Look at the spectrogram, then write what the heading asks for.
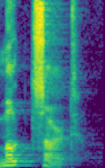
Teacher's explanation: In German, this is pronounced as a combination of T and S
